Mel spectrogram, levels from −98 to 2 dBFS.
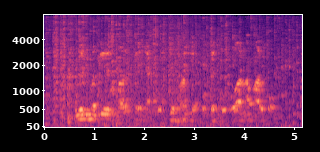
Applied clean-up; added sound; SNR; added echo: classical method WPE with log-MMSE.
